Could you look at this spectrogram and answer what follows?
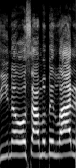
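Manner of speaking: mock drunk woman, very high, shrill and very loud. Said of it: "My mom comes home drunk as shit".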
